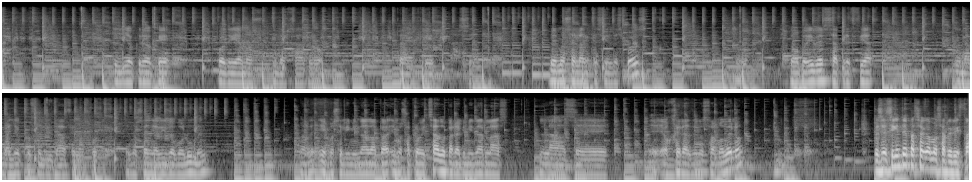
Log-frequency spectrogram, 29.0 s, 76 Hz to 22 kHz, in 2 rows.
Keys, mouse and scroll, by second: 13.3 right click.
